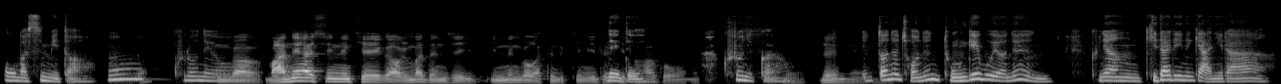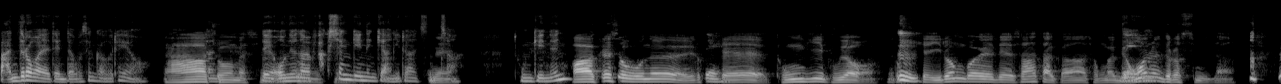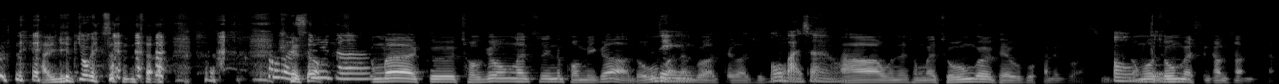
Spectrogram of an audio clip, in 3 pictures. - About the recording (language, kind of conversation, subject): Korean, podcast, 꾸준히 계속하게 만드는 동기는 무엇인가요?
- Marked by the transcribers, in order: other background noise; tapping; laugh; laughing while speaking: "잘게 쪼개 산다"; laughing while speaking: "네"; laugh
